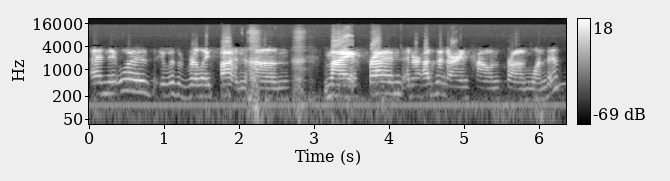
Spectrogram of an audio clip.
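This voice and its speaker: A woman calls in by telephone as a guest and tells a story casually, laughing and using plenty of fillers. Her medium-pitched voice is pushed and bright at a measured pace, heard over a thin phone line.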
